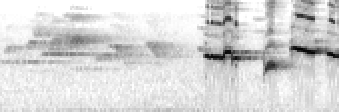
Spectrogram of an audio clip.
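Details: Oriental magpie-robin (kacer) song, used as a lure to make other birds respond quickly. After two near-silent seconds comes a burst of loud, clear whistled notes, some sliding up and down, in quick separate bursts.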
